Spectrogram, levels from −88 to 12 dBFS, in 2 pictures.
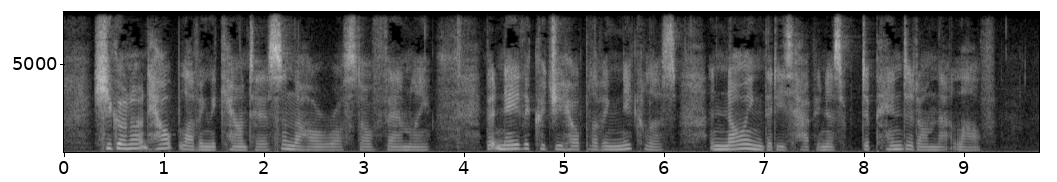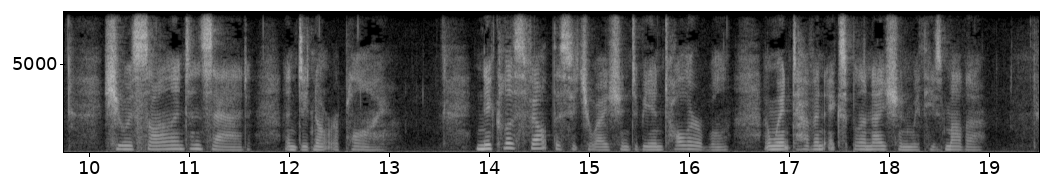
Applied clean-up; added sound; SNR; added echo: none; none; none; none.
